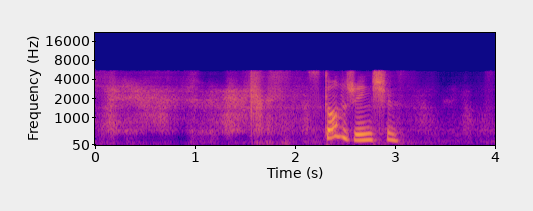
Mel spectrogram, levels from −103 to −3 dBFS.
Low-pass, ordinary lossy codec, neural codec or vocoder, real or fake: 5.4 kHz; none; codec, 16 kHz, 0.3 kbps, FocalCodec; fake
